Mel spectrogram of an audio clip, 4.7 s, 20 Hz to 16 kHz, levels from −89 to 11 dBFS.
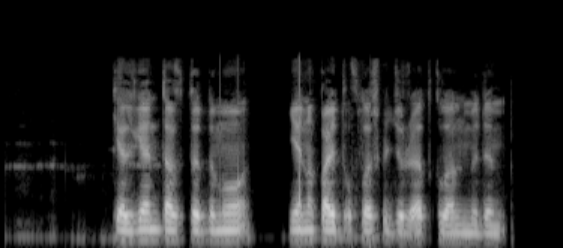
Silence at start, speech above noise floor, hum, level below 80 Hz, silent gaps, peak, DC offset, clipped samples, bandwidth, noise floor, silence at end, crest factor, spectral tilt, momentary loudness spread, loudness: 0.95 s; 39 dB; none; -58 dBFS; 2.29-2.33 s; 0 dBFS; under 0.1%; under 0.1%; 7.4 kHz; -57 dBFS; 0.5 s; 20 dB; -6.5 dB/octave; 10 LU; -19 LUFS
